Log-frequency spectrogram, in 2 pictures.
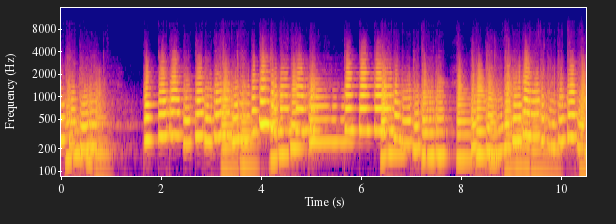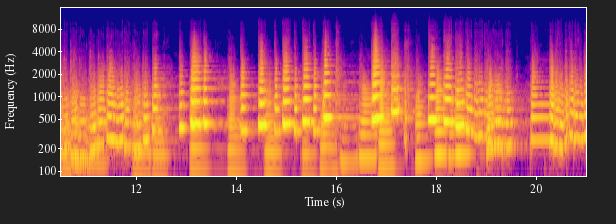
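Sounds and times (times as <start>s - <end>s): trombones playing blues: 0.0s - 1.0s, 1.6s - 21.0s.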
